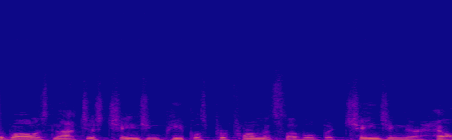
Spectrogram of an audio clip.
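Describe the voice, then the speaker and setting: Somewhat breathy and dark, mellow in tone, a man talks at a fairly quick pace with fairly even intonation. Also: very clean recording, silent background. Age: 60s. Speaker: health and performance coach. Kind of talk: scripted talk to camera.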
